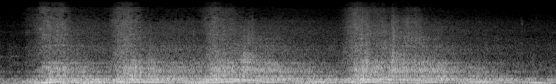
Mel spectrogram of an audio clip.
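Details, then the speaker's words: Dually truck after an exhaust leak repair where the pipe meets the manifold: revved up and down, smooth deep tone rising and falling with speed, no ticking or puffing; exhaust sealed. "much better I did have to fight with the pipe where it goes onto the manifold that for stop leaking"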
